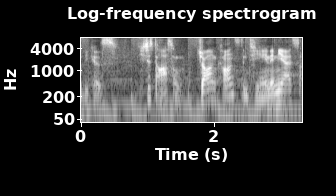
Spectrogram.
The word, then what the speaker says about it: Constantine: John Constantine, and yes, I know technically it's pronounced Constantine in the original source material. The pronunciation of Constantine has become way more popular, and it's been used for almost all of his live action and animated appearances, so I'm just using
